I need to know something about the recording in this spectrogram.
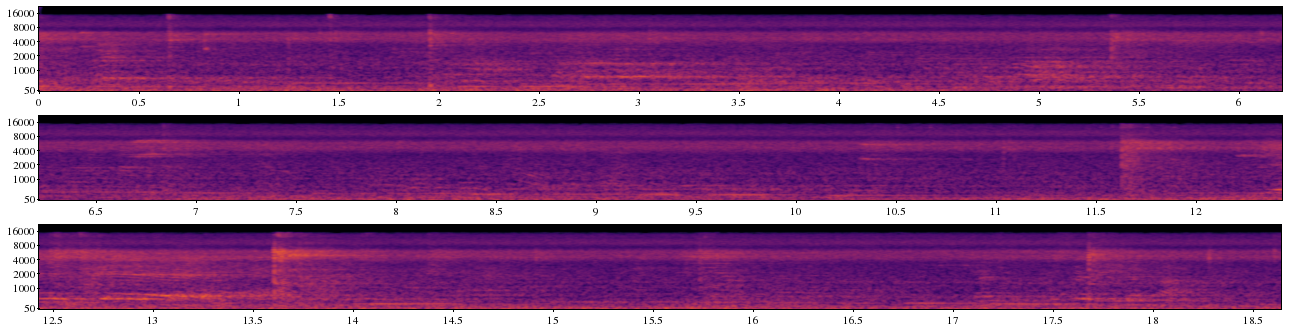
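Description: Shuttlecocks are struck with sharp racket pops in a large echoing hall.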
